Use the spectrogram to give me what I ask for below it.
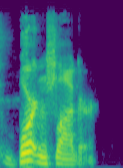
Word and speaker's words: Bortenschlager: Believe it or not, guys, it's actually not that hard. You don't look at it, just say it. It's Bortenschlager.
